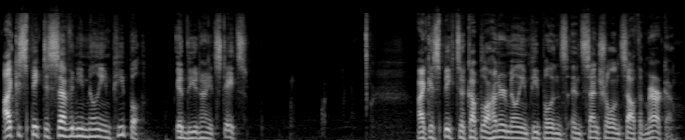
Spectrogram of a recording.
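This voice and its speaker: A middle-aged livestream host, a native Portuguese speaker, talks fairly quickly in a mid-range voice and pauses often. He reads and casually comments on news headlines, with rambling sarcastic asides.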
